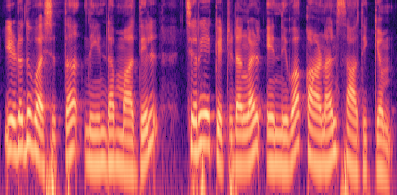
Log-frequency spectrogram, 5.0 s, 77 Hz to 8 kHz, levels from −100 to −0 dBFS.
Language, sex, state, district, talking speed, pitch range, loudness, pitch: Malayalam, female, Kerala, Kollam, 95 wpm, 155-225 Hz, -15 LUFS, 170 Hz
